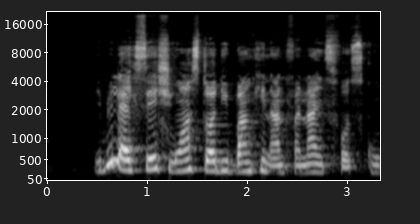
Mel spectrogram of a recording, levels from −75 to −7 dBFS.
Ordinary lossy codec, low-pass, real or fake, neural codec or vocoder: none; none; real; none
